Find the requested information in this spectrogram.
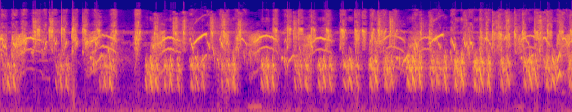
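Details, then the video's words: Busy lure sound of small birds for trapping: a steady stream of fast, pulsed twitters in short rhythmic bursts, topped by scattered thin upslurred whistles, with brief dips in the chatter. "SUARA PIKAT BURUNG RIBUT ANTI ZONK"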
